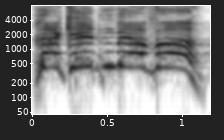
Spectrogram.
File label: US threat rpg, battlechatter; cod modern warfare 2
